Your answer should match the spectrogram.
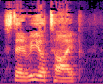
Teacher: So the thing is, actually, it is pronounced stereotype, and the primary stress is on the first syllable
